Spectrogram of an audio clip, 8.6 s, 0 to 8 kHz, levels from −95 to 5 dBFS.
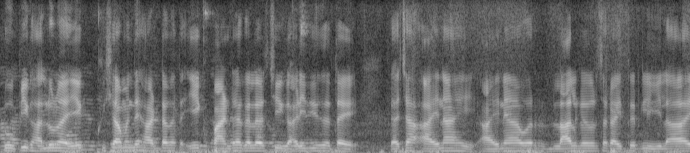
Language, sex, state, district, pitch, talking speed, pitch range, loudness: Marathi, male, Maharashtra, Gondia, 135 Hz, 155 wpm, 125-140 Hz, -21 LUFS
